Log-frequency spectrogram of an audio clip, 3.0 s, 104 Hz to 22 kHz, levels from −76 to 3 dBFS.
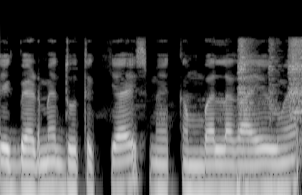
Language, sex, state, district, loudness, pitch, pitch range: Hindi, male, Jharkhand, Deoghar, -17 LUFS, 120 Hz, 120-125 Hz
